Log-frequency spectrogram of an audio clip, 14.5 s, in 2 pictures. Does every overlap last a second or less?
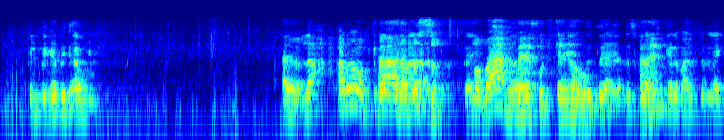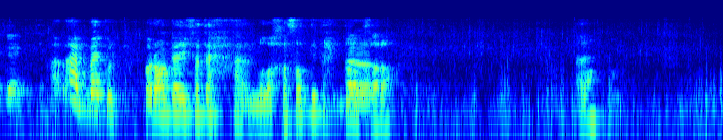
No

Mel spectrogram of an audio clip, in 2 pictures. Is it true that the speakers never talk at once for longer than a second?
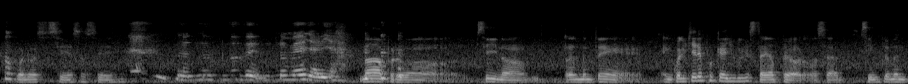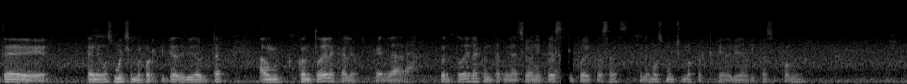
Yes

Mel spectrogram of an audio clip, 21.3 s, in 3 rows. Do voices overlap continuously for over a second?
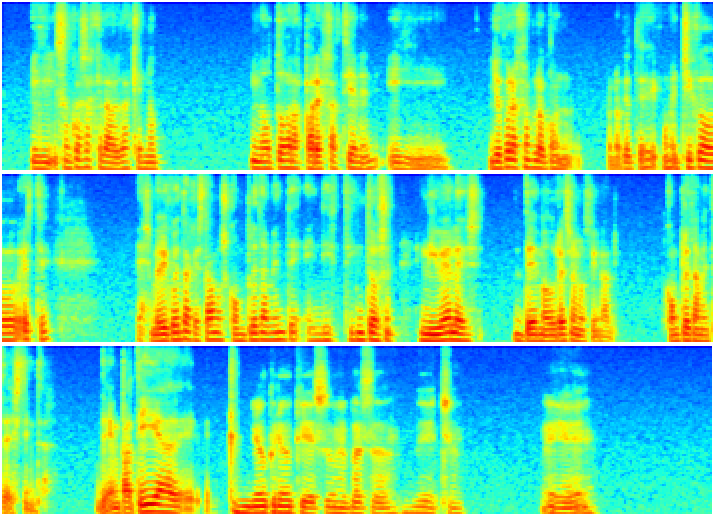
No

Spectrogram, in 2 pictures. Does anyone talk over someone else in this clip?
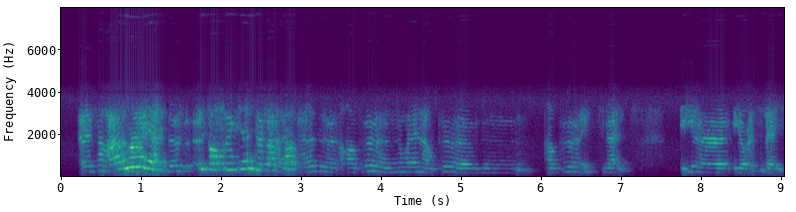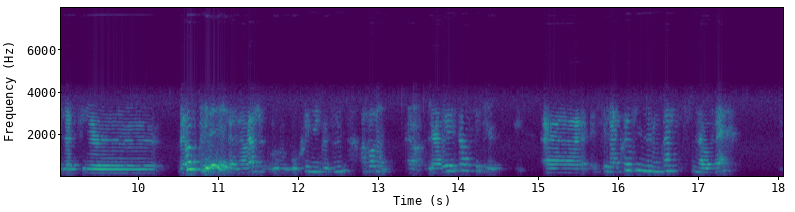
Yes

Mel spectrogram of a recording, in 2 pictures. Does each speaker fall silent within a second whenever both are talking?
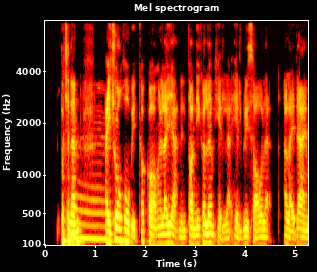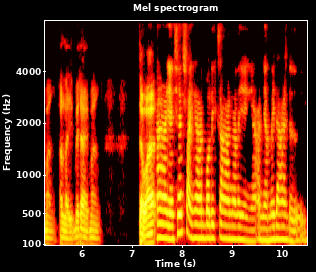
Yes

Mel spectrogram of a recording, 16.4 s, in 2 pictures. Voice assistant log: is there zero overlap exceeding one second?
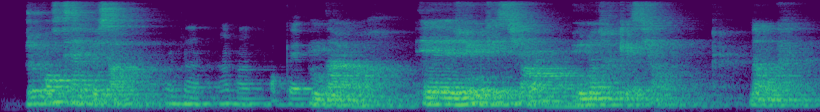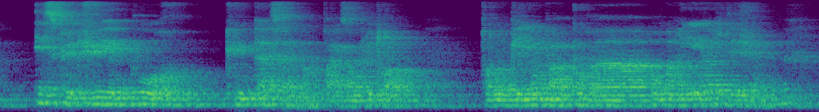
Yes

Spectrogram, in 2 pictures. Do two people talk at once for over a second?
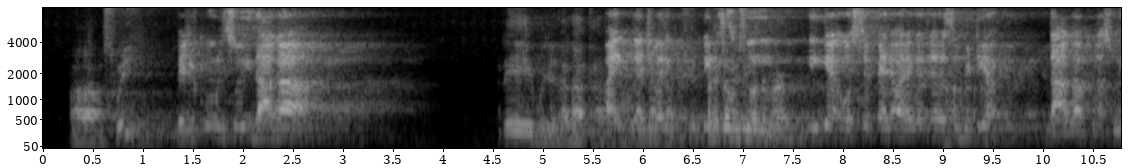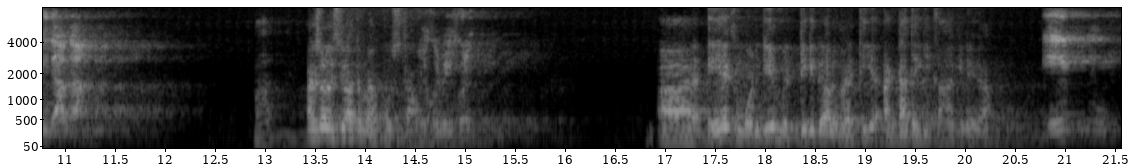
Yes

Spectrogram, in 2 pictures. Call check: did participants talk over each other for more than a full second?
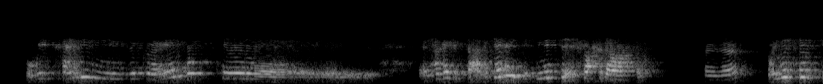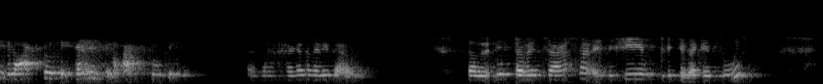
No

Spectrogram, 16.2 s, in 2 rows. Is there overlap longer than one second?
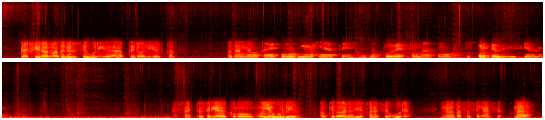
No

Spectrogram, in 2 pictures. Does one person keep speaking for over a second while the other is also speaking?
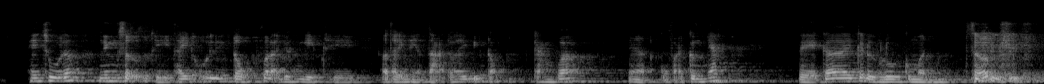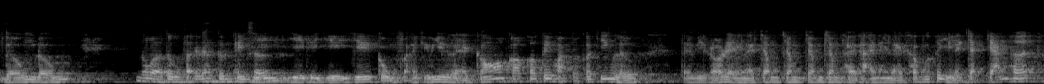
No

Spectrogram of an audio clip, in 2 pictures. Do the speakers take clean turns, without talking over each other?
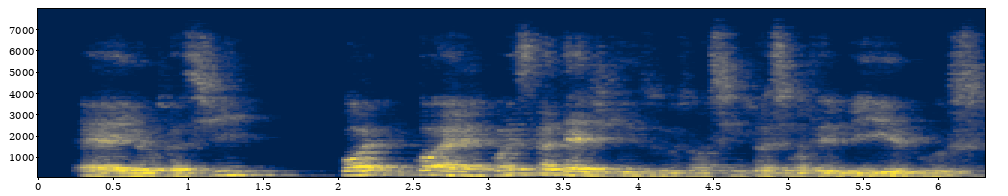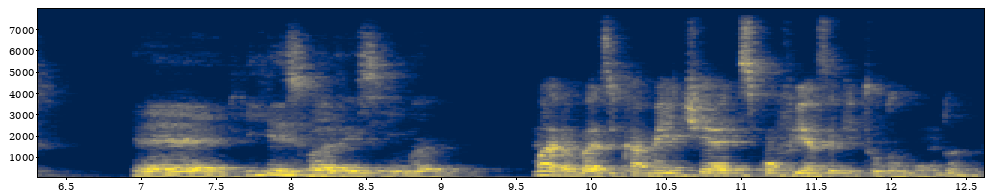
Yes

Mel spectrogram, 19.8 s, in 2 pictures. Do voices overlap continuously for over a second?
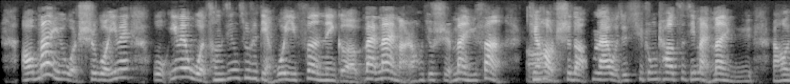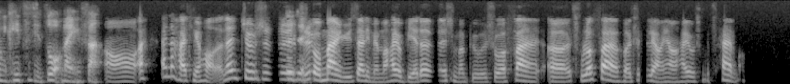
No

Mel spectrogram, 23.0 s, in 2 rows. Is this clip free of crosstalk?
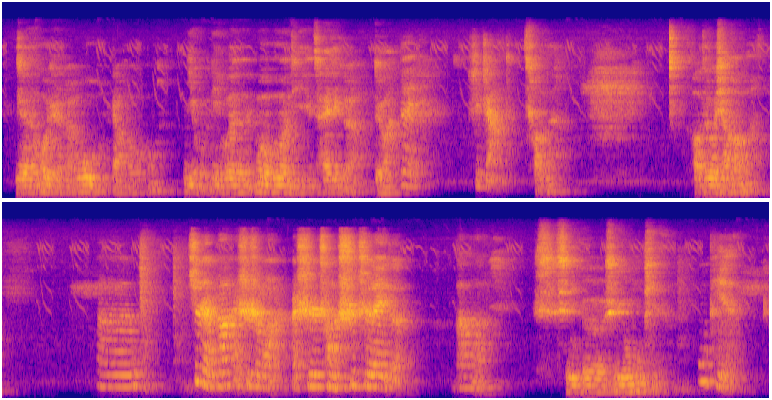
Yes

